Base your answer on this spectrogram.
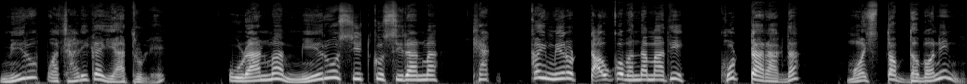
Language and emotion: Nepali, surprised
